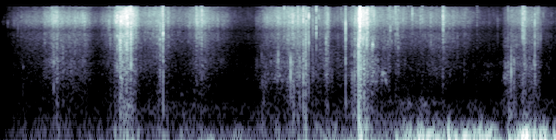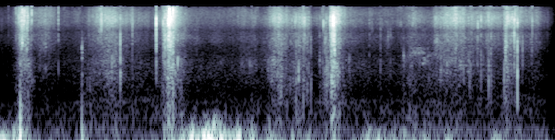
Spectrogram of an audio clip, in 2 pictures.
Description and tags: tearing of weed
